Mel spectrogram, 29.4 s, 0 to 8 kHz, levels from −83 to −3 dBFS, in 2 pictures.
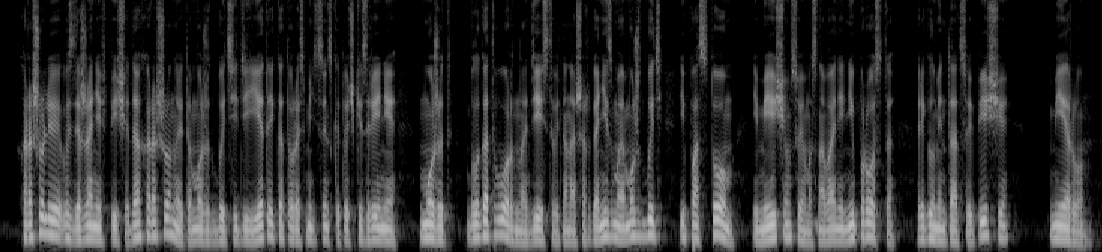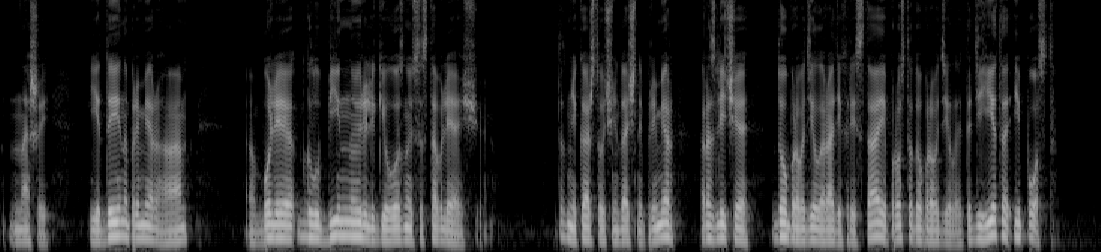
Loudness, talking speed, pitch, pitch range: -30 LUFS, 135 wpm, 100 Hz, 90-115 Hz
